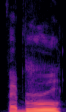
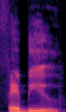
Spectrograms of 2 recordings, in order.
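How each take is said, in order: First: The R sound in the middle is pronounced. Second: The R sound in the middle is dropped. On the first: The speaker calls it wrong. "He doesn't say February" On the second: The speaker calls it right. "Febu without pronouncing the R"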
